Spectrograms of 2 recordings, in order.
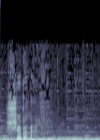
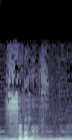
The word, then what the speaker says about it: Shibboleth: If he said no, then they would say to him, "Then say Shibboleth." And he would say Sibboleth, for he could not pronounce it right.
